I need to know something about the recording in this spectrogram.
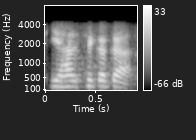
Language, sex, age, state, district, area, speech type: Maithili, male, 30-45, Bihar, Purnia, urban, conversation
